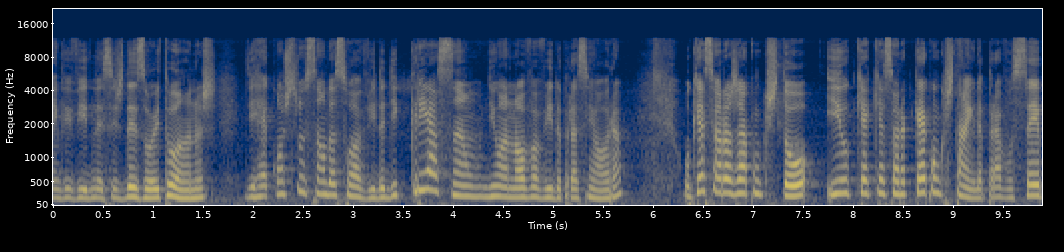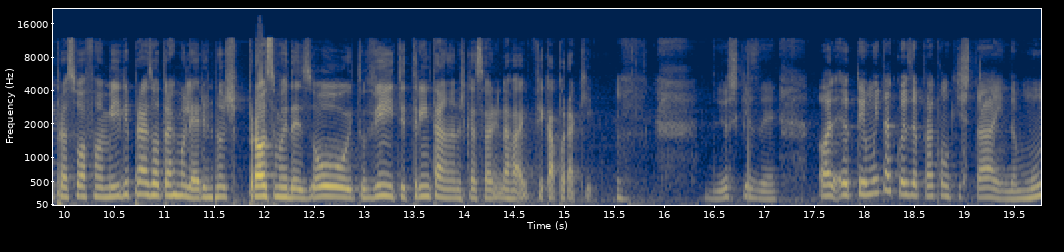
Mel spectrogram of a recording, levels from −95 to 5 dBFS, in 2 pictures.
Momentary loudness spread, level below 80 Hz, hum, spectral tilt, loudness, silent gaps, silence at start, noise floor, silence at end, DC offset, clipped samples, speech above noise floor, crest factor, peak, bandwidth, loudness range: 15 LU; -52 dBFS; none; -5 dB/octave; -24 LUFS; none; 0 s; -49 dBFS; 0 s; under 0.1%; under 0.1%; 25 dB; 20 dB; -4 dBFS; 12.5 kHz; 10 LU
